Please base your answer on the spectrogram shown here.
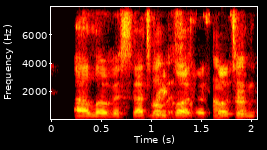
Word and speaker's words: Lovice: introduce my first guest and he is am i pronouncing it correctly uh lovis that's pretty close closer than most people okay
